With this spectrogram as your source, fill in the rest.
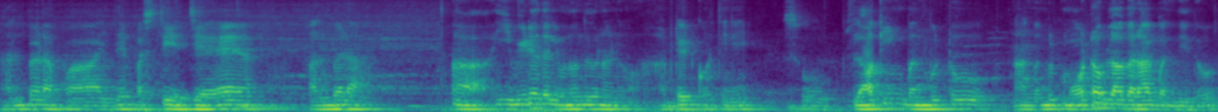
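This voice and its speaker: Low-voiced man vlogging in an echoey room. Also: fairly even intonation, moderate pace, darkish tone, highs cut off, soft background music. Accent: Kannada. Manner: comforting, repeats himself often. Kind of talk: casual vlog chat. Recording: echoey room with faint noise.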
